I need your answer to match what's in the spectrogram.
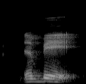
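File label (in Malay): "debik", Malay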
